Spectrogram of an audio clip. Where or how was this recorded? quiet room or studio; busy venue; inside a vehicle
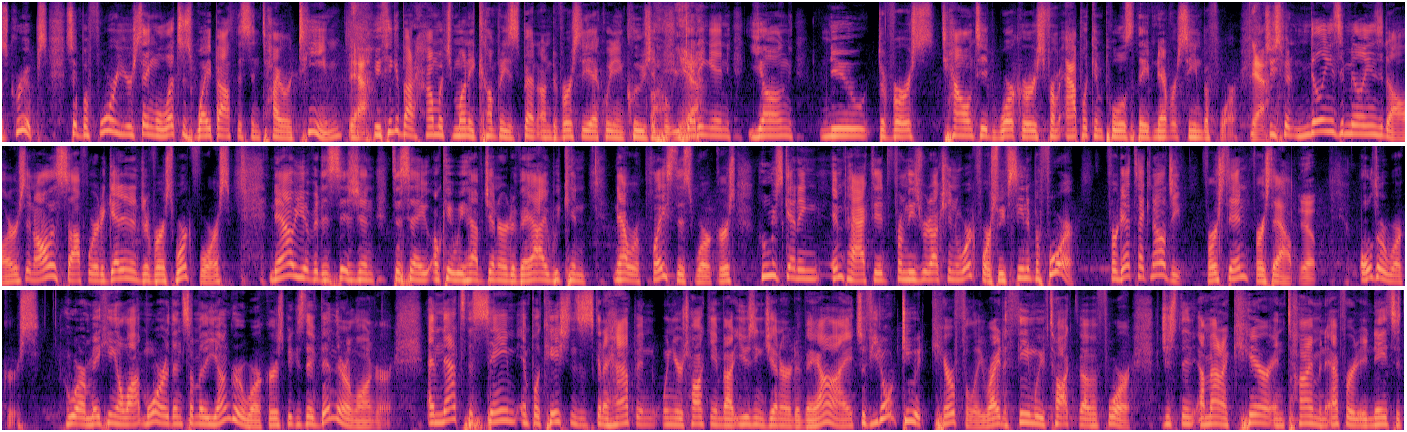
busy venue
